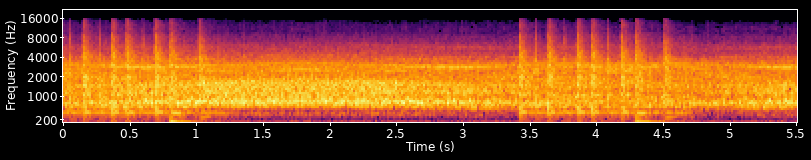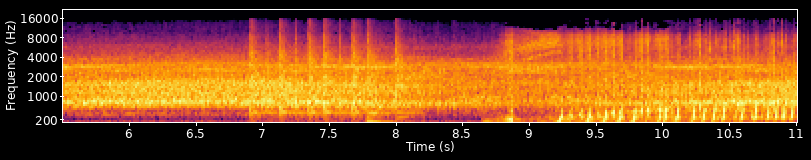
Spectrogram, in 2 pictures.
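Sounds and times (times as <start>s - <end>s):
hissy electronic music wash: 8.8s - 11.0s.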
